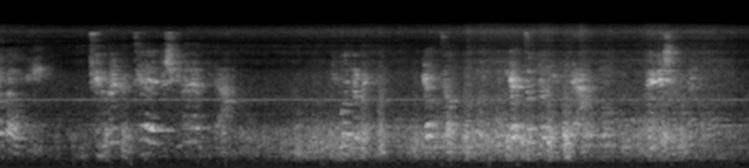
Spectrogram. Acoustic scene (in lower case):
subway train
